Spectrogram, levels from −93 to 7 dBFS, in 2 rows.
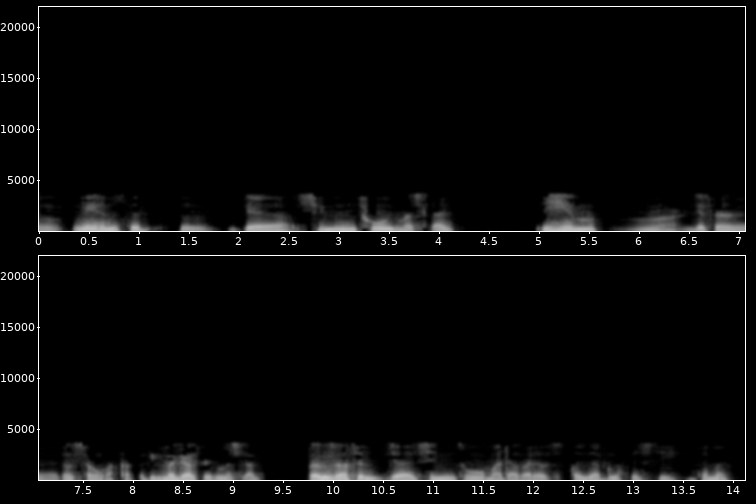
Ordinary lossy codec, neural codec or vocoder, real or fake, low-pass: MP3, 16 kbps; codec, 16 kHz, about 1 kbps, DyCAST, with the encoder's durations; fake; 3.6 kHz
